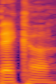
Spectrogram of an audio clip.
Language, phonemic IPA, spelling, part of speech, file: German, /ˈbɛkɐ/, Bäcker, noun, De-Bäcker.ogg
- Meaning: 1. agent noun of backen (“one who bakes”) 2. agent noun of backen (“one who bakes”): baker (male or unspecified sex)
